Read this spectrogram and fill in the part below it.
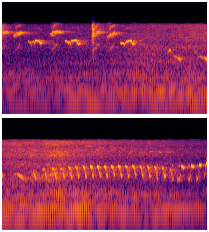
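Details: White-rumped shama song used to rouse other shamas to excitement and full song: scattered high whistled notes and a click, then a rapid, evenly pulsed trill that climbs at the end. Low background hum.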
